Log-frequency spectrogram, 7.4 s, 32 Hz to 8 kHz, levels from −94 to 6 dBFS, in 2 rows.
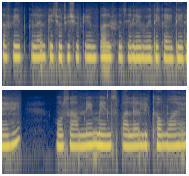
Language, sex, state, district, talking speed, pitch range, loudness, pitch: Hindi, female, Chhattisgarh, Jashpur, 160 wpm, 210-220 Hz, -14 LUFS, 215 Hz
